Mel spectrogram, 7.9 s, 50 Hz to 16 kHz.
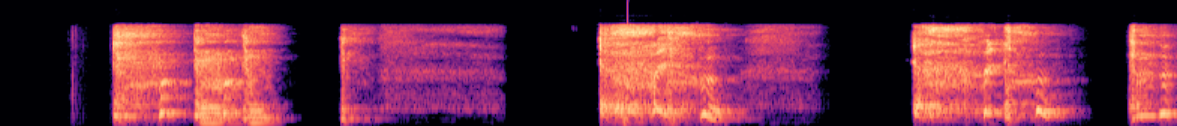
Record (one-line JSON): {"three_cough_length": "7.9 s", "three_cough_amplitude": 30948, "three_cough_signal_mean_std_ratio": 0.54, "survey_phase": "beta (2021-08-13 to 2022-03-07)", "age": "45-64", "gender": "Female", "wearing_mask": "Yes", "symptom_cough_any": true, "symptom_runny_or_blocked_nose": true, "symptom_fatigue": true, "symptom_fever_high_temperature": true, "symptom_headache": true, "symptom_change_to_sense_of_smell_or_taste": true, "symptom_onset": "3 days", "smoker_status": "Never smoked", "respiratory_condition_asthma": false, "respiratory_condition_other": false, "recruitment_source": "Test and Trace", "submission_delay": "2 days", "covid_test_result": "Positive", "covid_test_method": "RT-qPCR", "covid_ct_value": 25.2, "covid_ct_gene": "ORF1ab gene", "covid_ct_mean": 25.5, "covid_viral_load": "4400 copies/ml", "covid_viral_load_category": "Minimal viral load (< 10K copies/ml)"}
